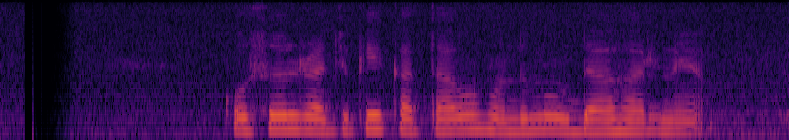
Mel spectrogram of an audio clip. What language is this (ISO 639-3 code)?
sin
